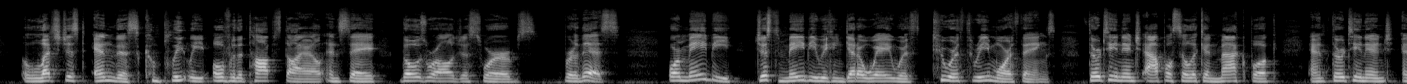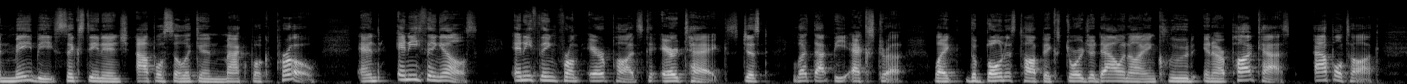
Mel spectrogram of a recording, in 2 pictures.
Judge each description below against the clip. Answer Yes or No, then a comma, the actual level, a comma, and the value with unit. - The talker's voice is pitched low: No, medium, 155 Hz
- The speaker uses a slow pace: No, average, 160 wpm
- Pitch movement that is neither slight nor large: Yes, average, 3.7 semitones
